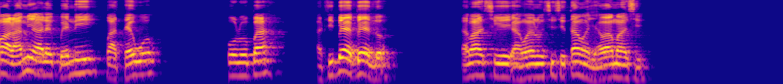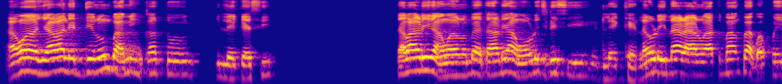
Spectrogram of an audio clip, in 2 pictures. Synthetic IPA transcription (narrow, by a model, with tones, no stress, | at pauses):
ɔ̃˧a˨ɾa˨˦mĩ˦˨a˧lɛ˧k͡pɛ˨˦nĩ˦k͡pa˨tɛ˨˦wɔ˦ | ko˧ɾo˧ba˦ | a˨ti˧bɛː˦˨bɛː˦˨lɔ˧˦ | ta˧mãː˦n̩˦ʃe˧a˨w̃ɔ̃˧i˧ɾ̃ũ˧si˦ʃe˧ta˦˨wɔ̃˧˨a˨˦wa˦mãː˦˧˦ʃe˧ | a˨w̃ɔ̃˧˨ja˨˦wa˦le˧de˧ɾ̃ũ˦ɡ͡ba˦˨˦mĩ˦˨kã˦to˧ | i˧lɛ˨kɛ˨si˦ | ta˧ba˦ɾi˦a˦˨w̃ɔ̃˧i˧ɾ̃ũ˧bɛː˦˨ta˧˦ɾi˦a˦˨w̃ɔ̃˧o˧ɾi˦t͡ʃi˨˧ɾi˦˨ʃi˧i˨lɛ˨kɛ˨lɔ˨˦ɾi˦i˧la˦ɾa˧ɾ̃ũ˧a˧ti˧mãː˦ɡ͡ba˦˨ɡ͡bɔ˨˦k͡pe˦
